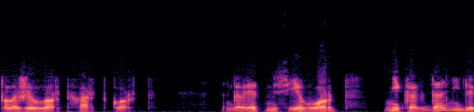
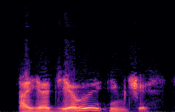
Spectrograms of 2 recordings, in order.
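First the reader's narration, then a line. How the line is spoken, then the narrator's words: Plain question. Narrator (Russian): спросила она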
